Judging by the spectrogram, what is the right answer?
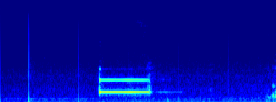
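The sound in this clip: A telephone ringback tone sounds while a call goes unanswered. One steady, clear tone lasts about a second, with quiet background hum before and after.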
